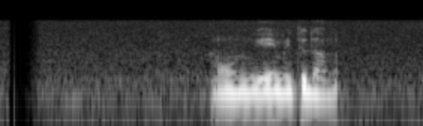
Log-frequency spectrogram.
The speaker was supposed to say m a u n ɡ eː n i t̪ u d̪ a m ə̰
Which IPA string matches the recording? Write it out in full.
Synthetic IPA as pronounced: m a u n ɡ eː m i t̪ u d̪ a m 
